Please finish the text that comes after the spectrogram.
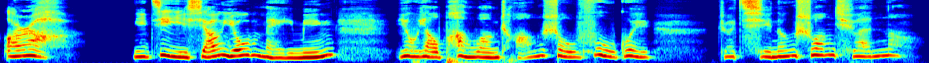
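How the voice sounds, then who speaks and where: Woman voicing a calm, steadfast old mother. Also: on the high side, husky. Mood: steady resolve. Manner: calm, firm, measured. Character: steadfast old mother consoling her condemned son.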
